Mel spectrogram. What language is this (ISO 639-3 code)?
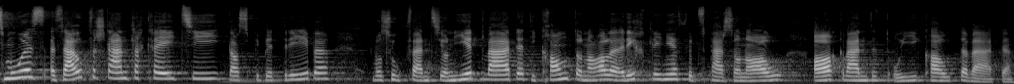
gsw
